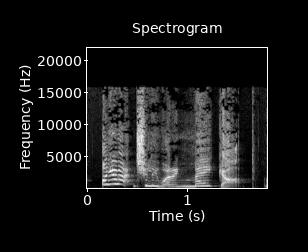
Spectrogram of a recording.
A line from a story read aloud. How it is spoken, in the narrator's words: Rosie said in a shocked tone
